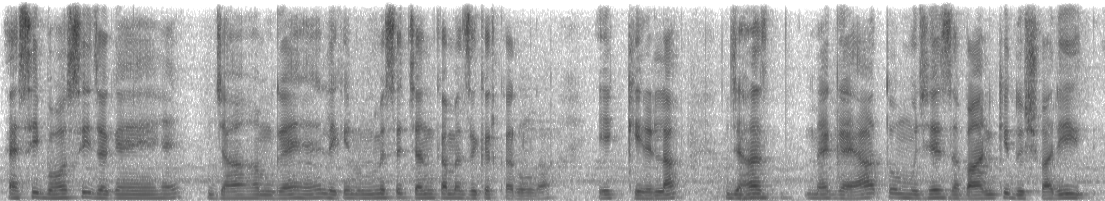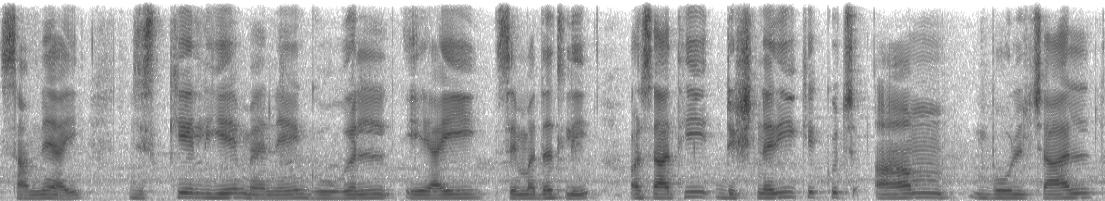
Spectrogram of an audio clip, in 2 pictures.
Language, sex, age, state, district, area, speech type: Urdu, male, 30-45, Uttar Pradesh, Gautam Buddha Nagar, urban, spontaneous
